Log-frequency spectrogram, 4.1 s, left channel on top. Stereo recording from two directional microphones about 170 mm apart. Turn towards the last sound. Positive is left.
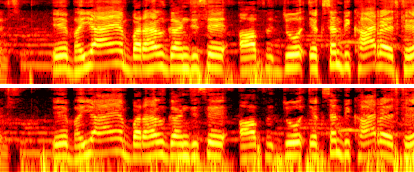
turn(degrees=10)  # may be behind; listen again after turning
